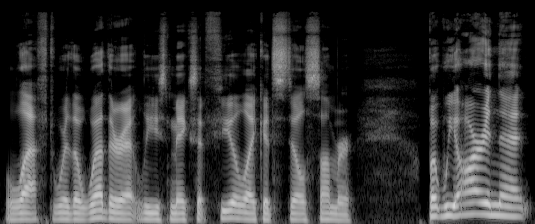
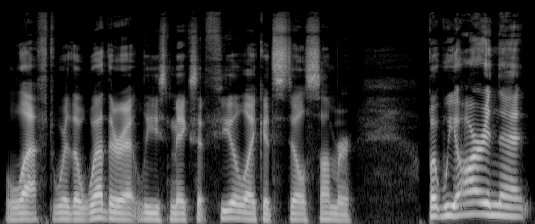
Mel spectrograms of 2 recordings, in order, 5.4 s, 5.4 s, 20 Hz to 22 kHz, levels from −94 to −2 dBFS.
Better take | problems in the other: neither | none

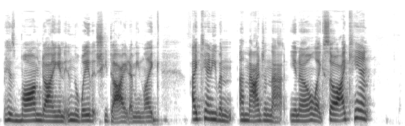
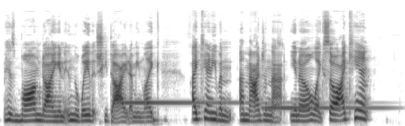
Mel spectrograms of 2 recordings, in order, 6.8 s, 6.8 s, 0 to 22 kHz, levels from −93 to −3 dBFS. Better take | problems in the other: first | doorbell; noticeable; from 2 s on; peak 9 dB below the speech

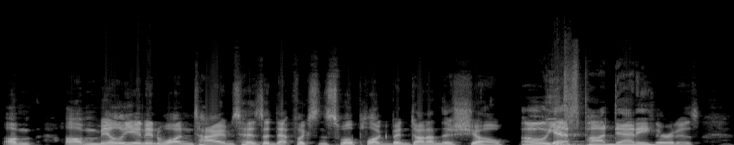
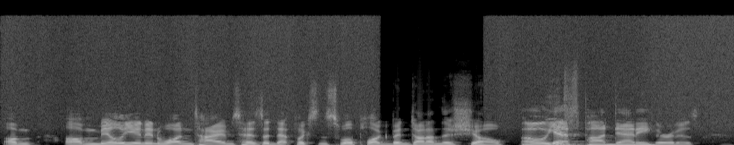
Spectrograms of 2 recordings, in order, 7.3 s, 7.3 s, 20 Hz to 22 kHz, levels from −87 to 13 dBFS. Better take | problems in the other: first | hiss; noticeable; until 4 s and from 5 s on; 20 dB below the speech

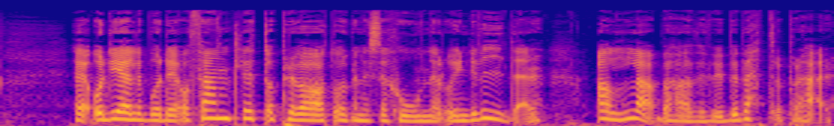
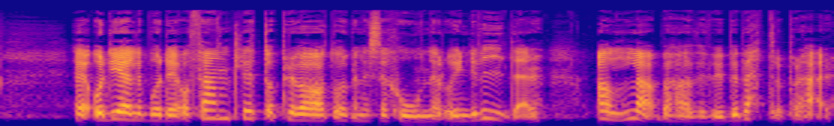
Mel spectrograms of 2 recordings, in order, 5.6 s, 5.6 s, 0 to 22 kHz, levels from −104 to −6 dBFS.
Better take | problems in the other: first | thin; very; fading below 300 Hz

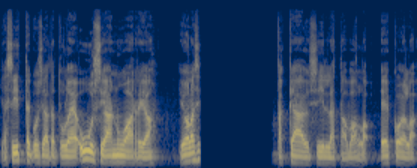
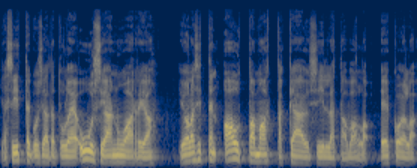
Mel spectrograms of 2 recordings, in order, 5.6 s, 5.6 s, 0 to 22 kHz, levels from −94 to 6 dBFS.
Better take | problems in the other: second | audio cutting out; at 2.5 s for 1 s

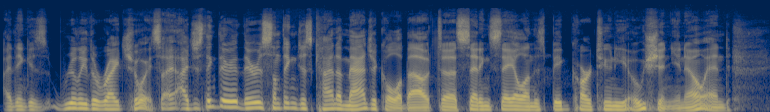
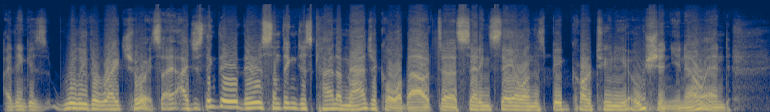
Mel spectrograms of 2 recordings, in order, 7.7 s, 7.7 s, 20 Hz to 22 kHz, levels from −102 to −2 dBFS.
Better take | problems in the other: first | distortion; slight; 12% of the sound clipped

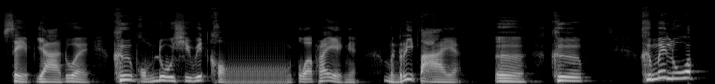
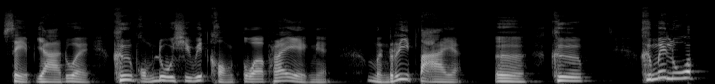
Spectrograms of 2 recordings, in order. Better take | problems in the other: second | audio freezing; at 2.5 s for 0.5 s

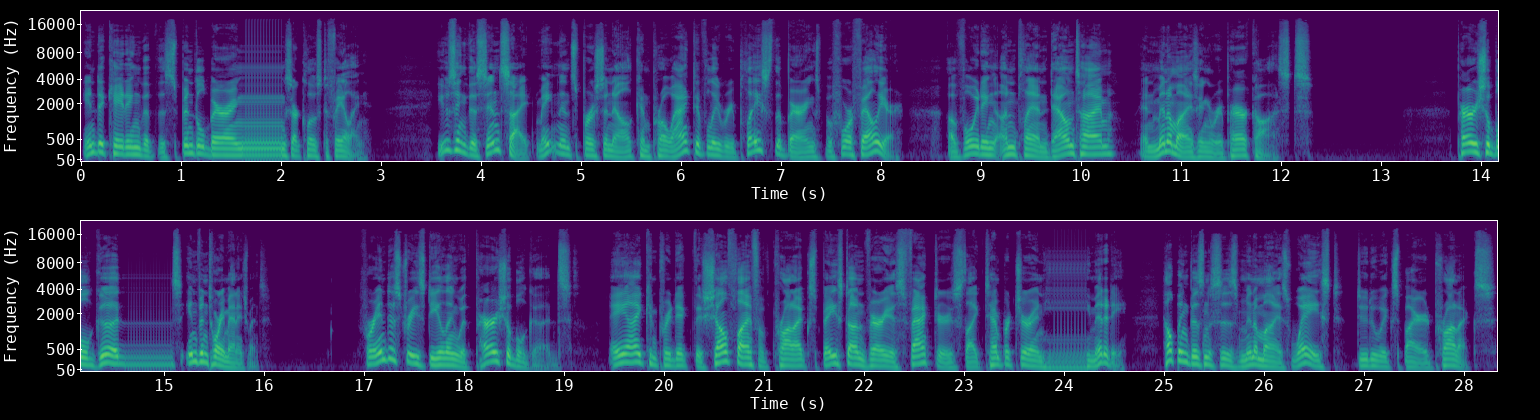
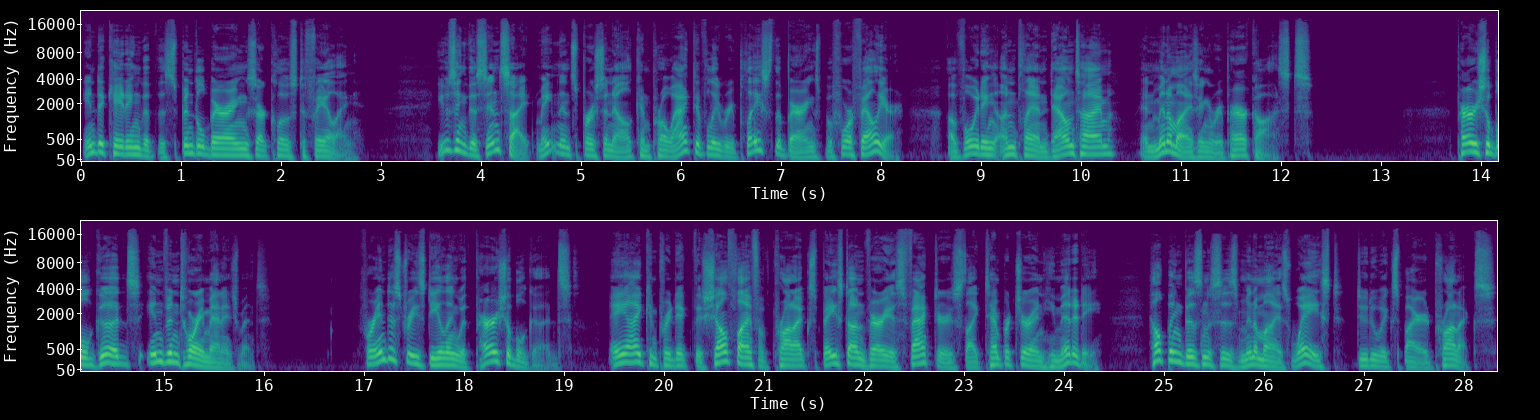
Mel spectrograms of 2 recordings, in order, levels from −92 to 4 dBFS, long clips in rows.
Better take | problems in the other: second | audio freezing; at 1.5 s, at 15 s and at 24 s

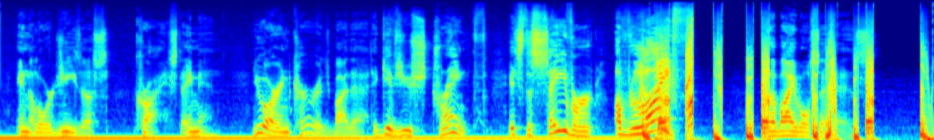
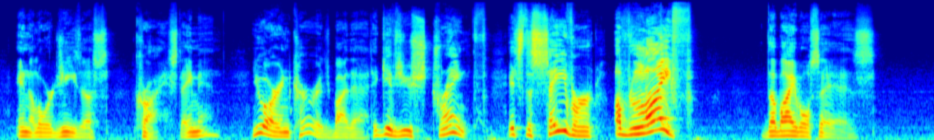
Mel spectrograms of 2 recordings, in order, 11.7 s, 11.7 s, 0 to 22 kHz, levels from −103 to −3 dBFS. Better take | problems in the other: second | background music; very loud; throughout; 2 dB above the speech

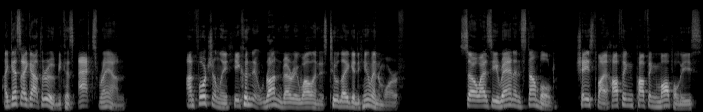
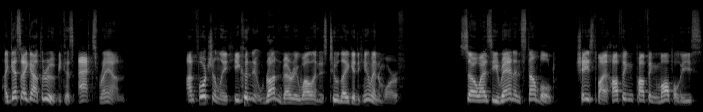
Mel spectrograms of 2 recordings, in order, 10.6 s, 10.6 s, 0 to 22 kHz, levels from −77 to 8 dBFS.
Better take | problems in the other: first | thin; somewhat; fading below 300 Hz

